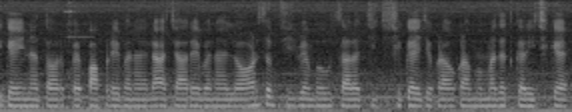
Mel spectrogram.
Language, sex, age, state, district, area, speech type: Maithili, male, 30-45, Bihar, Purnia, rural, spontaneous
